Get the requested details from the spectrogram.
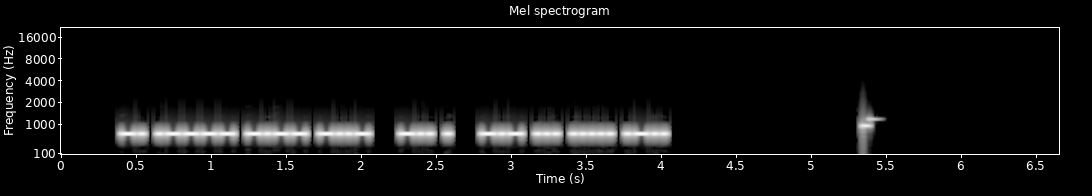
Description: Morse code, heard as a keyed tone, about 40 wpm, 700 Hz. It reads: N1YX DE KS5L
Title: USA Callsign DE Callsign - 4 Characters - 40wpm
